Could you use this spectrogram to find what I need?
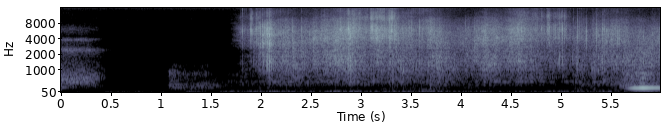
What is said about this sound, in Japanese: はい、使うのは薬用入りのリンスインシャンプーです。少し泡立てなきゃいけないからまだつけないよ。泡立ててる間、両耳にその音を聞かせてあげるからね。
